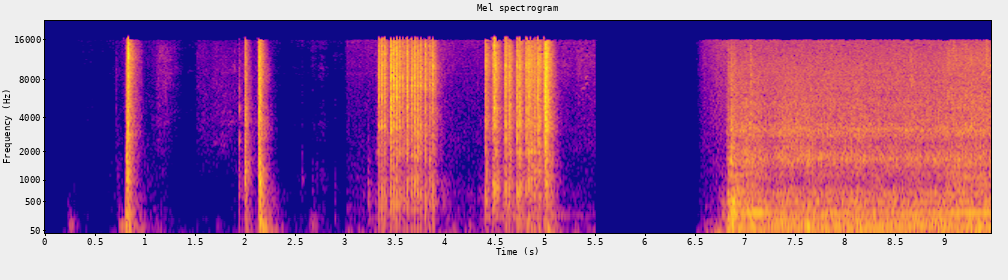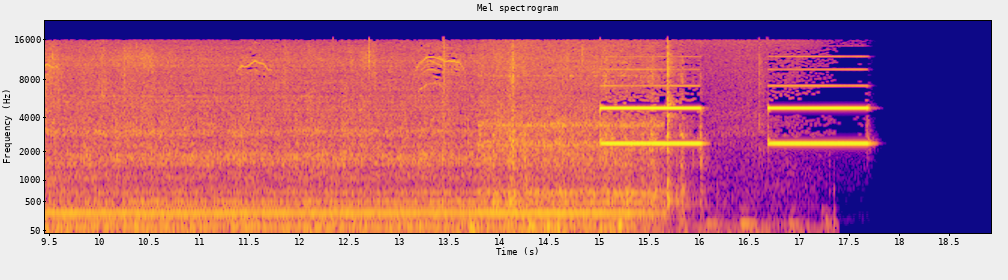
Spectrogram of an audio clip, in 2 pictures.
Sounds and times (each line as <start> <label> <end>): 6.6 washing machine 16.1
